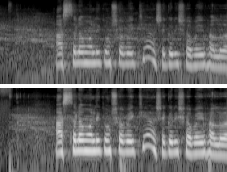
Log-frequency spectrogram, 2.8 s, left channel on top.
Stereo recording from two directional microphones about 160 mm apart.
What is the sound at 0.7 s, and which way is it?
A woman's voice, 50° right (ahead or behind).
